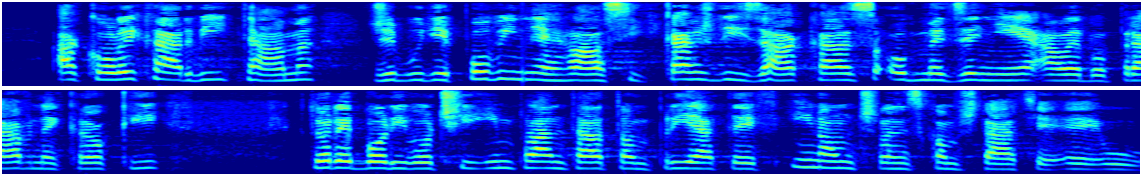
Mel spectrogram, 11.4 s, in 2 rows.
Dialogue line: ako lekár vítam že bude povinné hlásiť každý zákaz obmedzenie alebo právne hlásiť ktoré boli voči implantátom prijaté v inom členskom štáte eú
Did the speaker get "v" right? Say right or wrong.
right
